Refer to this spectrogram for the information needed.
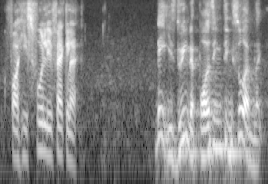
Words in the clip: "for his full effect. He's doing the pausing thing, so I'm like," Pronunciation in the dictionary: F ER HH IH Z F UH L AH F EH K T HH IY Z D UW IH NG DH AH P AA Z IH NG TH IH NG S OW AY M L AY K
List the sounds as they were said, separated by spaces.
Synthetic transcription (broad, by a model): F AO HH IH S F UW L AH F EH K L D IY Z D UW IH NG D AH P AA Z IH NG T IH NG S OW AY M L AY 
